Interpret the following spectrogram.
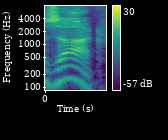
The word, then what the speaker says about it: Zock: Tim Zock rhymes with sock.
